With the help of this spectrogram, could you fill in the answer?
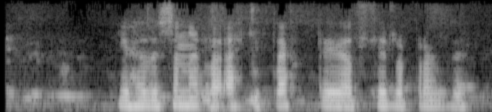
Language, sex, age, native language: Icelandic, male, 15, Icelandic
